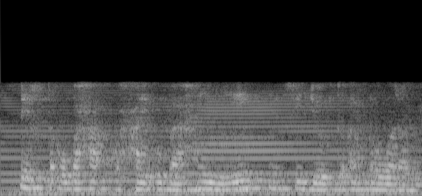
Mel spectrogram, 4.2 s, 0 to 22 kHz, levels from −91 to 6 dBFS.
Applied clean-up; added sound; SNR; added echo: none; Wind instrument, woodwind instrument; 11 dB; reverberation time 0.9 s.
